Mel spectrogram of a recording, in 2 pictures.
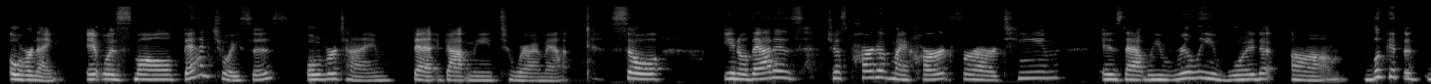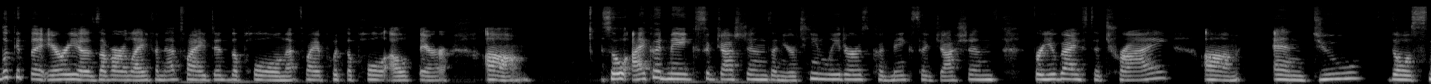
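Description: Nothing stood out as a technical fault on listening.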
